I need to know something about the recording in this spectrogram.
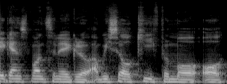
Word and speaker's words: Kiefer Moore: But the false 9 tactic didn't stay against Montenegro, and we saw Kiefer Moore, or Clefer Moore as the stadium announcer pronounced it.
